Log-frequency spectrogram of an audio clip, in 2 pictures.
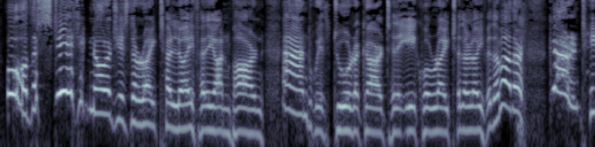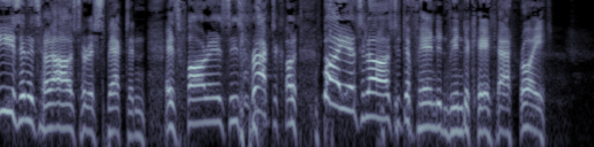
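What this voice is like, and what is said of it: Put-on Irish accent. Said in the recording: “you've got the Irish accent down pat”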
